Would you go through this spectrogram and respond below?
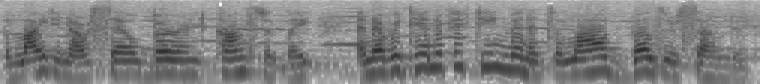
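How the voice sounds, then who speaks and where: An earnest, devout young woman played by an actress narrates a radio drama. Her voice is mid-pitched, with clear music behind it on a dull recording. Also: animated, a little fast, close to an everyday voice. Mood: somber, reflective.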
